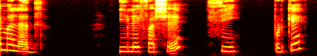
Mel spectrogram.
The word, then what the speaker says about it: malade: Si se dan cuenta aquí yo no pronuncio mi e porque no tiene til diferencia de los demás. Il est maladé. No, il est malade.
